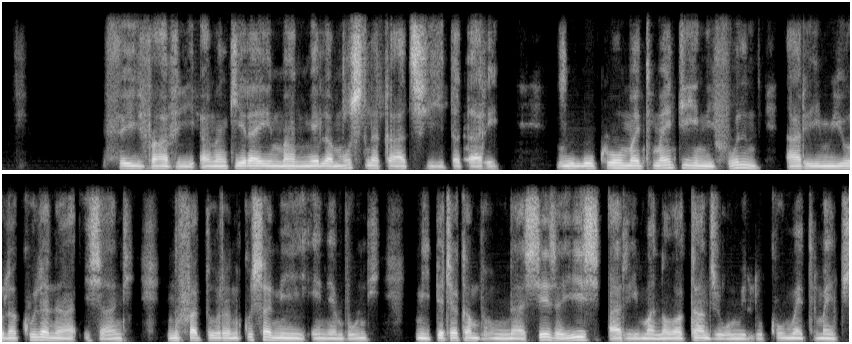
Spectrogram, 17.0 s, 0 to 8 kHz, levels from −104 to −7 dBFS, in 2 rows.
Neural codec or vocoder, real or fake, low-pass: codec, 16 kHz, 2 kbps, FunCodec, trained on Chinese and English, 25 frames a second; fake; 7.2 kHz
